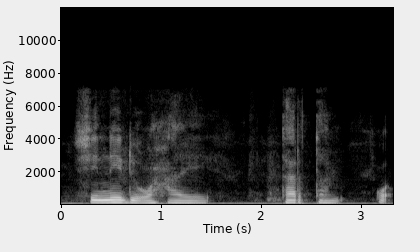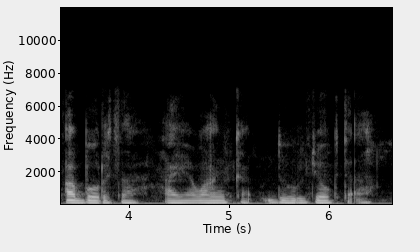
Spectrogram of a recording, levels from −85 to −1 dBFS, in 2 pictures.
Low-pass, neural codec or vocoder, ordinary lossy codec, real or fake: 7.2 kHz; codec, 16 kHz, 4 kbps, X-Codec, WavLM features, trained on Multilingual LibriSpeech; none; fake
